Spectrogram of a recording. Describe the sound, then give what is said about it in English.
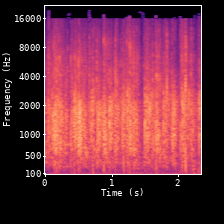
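Applause from a group at a Christmas event: dense, steady clapping with a busy crackle that holds at an even level for the whole short stretch, with no voices over it. “Let's give them all a big round of applause.”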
